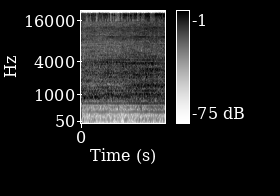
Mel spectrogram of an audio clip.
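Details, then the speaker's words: 2019 Civic Sport CVT, right after the engine started: a steady, thin high whine holds over a hiss, with a burning smell. Owner suspects the starter is staying engaged, relay or starter unconfirmed. "I think that's the starter. Oh, that's bad. It's burning."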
